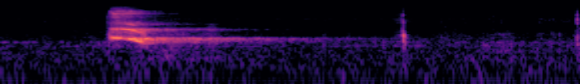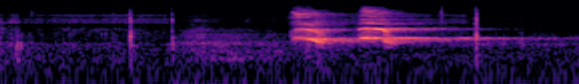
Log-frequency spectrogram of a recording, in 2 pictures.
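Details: Wild chital in grasslands near Kaladhungi, Uttarakhand, India, at dusk, giving alarm calls at unknown danger where tiger and leopard live; two shrill, sharp, harmonic cries, one early and one near the end, with faint clicks between.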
